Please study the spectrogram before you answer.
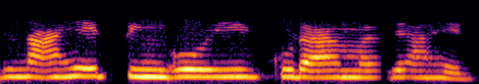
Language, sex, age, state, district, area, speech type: Marathi, female, 18-30, Maharashtra, Sindhudurg, rural, conversation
